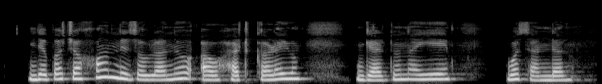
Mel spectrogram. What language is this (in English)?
Pashto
